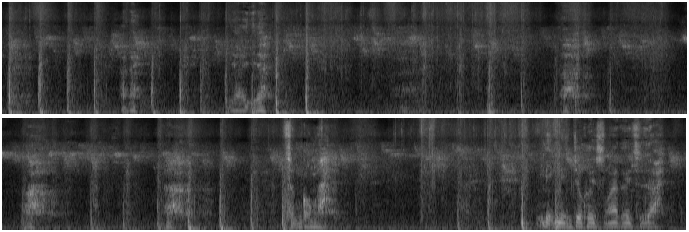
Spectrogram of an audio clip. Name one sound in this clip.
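Boots stamp and scuff on loose dry soil.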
